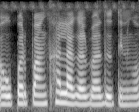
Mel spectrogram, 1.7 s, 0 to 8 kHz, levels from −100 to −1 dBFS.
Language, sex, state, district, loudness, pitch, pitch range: Bhojpuri, female, Bihar, Gopalganj, -13 LUFS, 220 Hz, 210-235 Hz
